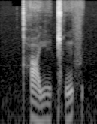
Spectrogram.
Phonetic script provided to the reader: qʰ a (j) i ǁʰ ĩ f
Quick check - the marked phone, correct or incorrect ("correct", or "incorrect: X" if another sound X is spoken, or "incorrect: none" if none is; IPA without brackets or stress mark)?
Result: correct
